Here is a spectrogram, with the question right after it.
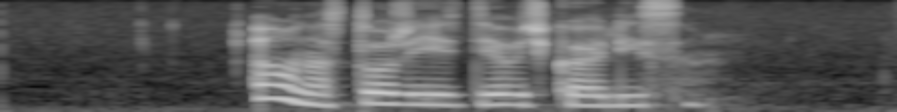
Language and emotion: Russian, positive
